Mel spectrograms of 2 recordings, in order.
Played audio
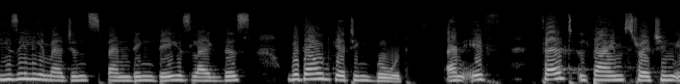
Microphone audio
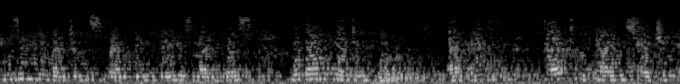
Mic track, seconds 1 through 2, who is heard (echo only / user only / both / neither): echo only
